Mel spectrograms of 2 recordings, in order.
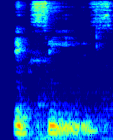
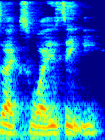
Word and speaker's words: XYZ: But in the manual, it said, XYZ, and in parentheses pronounced Ixies. Oh, they wrote that out there? They wrote that there. I didn't even know that. Or at least I remember it. I'm supposed to and be that's judge. where I got it from. Because I thought it was XYZ.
